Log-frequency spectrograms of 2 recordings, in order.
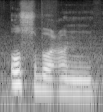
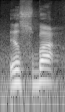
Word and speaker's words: إصبع: all of those different ways of pronouncing it. So you can't really get this wrong. هذا أصبع or finger. هذا أصبع or إصبع. Either one is correct.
